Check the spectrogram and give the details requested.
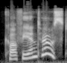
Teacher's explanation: the A and the D just like evaporate. >> They're gone.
